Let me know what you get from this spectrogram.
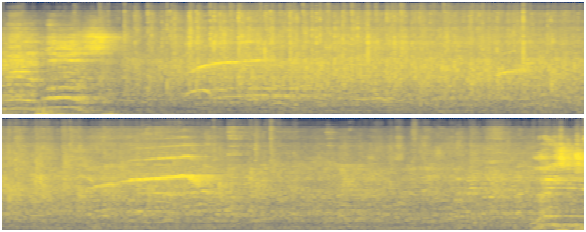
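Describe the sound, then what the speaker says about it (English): A fight-night crowd applauds two fighters after a bout, sustained loud clapping and cheering with whistles rising and falling throughout, a voice speaking over it near the start and end. "Let's give both a big round of applause."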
